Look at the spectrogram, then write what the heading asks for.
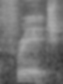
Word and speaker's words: Phryg: youtube facebook and bandcamp once again that's the fridge p-h-r-y-g thanks for coming peace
